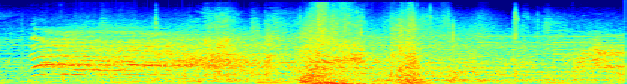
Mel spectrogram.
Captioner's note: yelling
